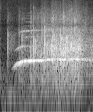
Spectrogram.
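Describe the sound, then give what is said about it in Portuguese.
An audience at a Thursday award ceremony in Washington, United States, breaks into dense, sustained applause as Brazilian Pureza Lopes Loyola receives the TIP Report Heroes anti-trafficking award from US Secretary of State Antony Blinken; the applause swells quickly and holds steady, with a clear high whistle-like tone sliding up over the clapping. “Sob muitos aplausos, a maranhense Pureza Lopes Loyola recebeu das mãos do secretário do Estado americano Anthony Blinken o prêmio Heróis no Combate ao Tráfico de Pessoas, durante cerimônia realizada nesta quinta-feira em Washington”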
